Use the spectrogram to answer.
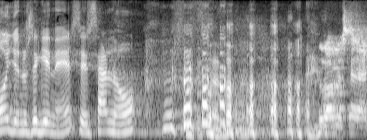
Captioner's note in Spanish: algunos ríen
